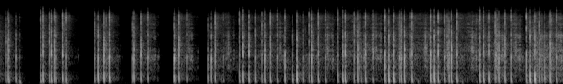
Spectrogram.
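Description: Long nails tap rapidly on a hollow, yellow printed cardboard gift box held upright, making sharp, dry clicks with a papery rattle. The tapping comes in a few short, separate bursts at first, then turns into a steady, dense stream of fast taps.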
